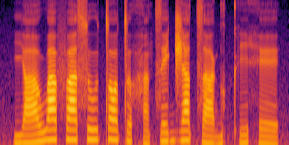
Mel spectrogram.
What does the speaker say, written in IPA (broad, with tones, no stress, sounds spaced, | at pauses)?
j aː˨˦ w a˦ f a˦ s uː˦ t ɔ˦ t ʊ˨ h ã˨ t͡s e˦ d͡ʒ a˦ t͡s aː˨ ɡ ʊ˨ kʼ i˨ h eː˨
